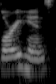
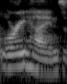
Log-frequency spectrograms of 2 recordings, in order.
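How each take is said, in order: First: The surname's vowel rhymes with pins. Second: The surname's vowel does not rhyme with pins. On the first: The speaker calls it right. "it's pronounced like pins and needles" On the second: The speaker calls it wrong. "It's not Lori Hines"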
